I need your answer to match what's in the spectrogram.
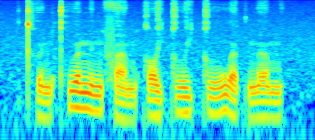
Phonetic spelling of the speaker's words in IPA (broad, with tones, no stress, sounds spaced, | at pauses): t̪ʰ ɵ˨˩ n kʷʰ œː˥ n̪ ɪ˧ ŋ f aː˨˩ m k ɔː˨ j k uː˧ j k uː˨˥ w ɐ˨ k̚ n̪ ɐ˨ m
